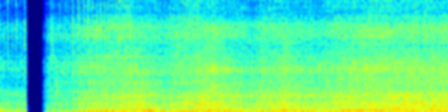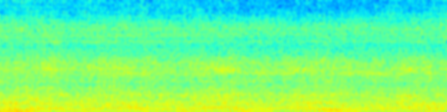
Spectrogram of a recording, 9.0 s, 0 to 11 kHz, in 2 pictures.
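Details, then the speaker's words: Yamaha Mio M3 scooter that was noisy and rough at the head (suspected worn tappet/rocker or camshaft), after repair: clean, even rev that climbs and holds smoothly with no ticking or clatter from the head; engine sounds healthy. "Nah itu ya ketemu langsung halus suaranya ya langsung halus suaranya disini"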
